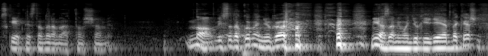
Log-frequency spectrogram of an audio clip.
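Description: Somewhat breathy speech moves at a fairly quick pace, broken by long, frequent pauses. Loudness swings a lot, while pitch variation is ordinary. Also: man, medium pitch for a man. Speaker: gaming news show co-host. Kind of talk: casual chat. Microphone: noise gate cutting out his audio.

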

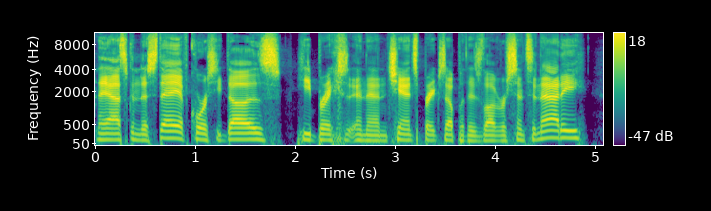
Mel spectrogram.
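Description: At a fairly quick pace, a man talks in a normal speaking voice at a medium pitch. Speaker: podcast host. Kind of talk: casual chat. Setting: studio.

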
